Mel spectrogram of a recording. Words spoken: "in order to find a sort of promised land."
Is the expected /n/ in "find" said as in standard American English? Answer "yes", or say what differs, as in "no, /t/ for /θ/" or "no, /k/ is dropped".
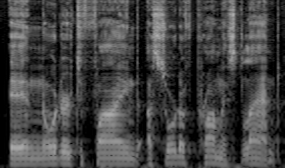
yes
